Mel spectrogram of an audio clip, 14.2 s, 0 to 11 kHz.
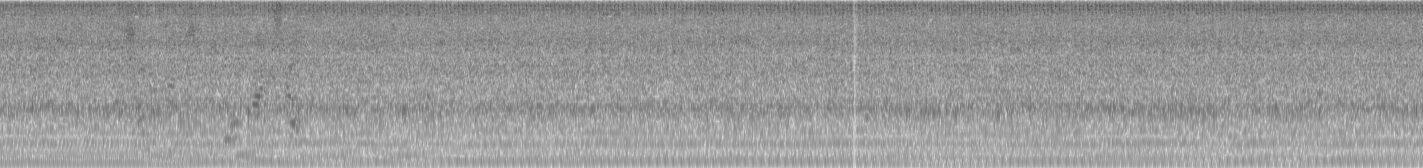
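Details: Troy-Bilt 21-inch front self-propelled mower, Honda engine, after reattaching brake cable and links: catches and settles into steady, even single-cylinder beat about three firings a second, no misses, warming up; normal running.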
